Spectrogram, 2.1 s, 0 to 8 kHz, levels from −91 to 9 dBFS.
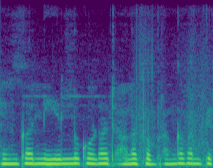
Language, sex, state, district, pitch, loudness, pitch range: Telugu, female, Andhra Pradesh, Anantapur, 225 Hz, -12 LUFS, 220-230 Hz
